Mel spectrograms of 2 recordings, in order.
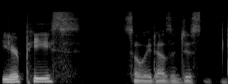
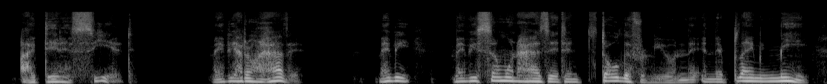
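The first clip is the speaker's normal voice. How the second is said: thick, slurred, pitched-up, battered, desperate pleading voice; 8 semitones higher, 5 dB louder than usual. Narrating a scene where Minho answers the men beating him, in Minho's slurred voice. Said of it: "you hear Minho's slurred voice as he said".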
